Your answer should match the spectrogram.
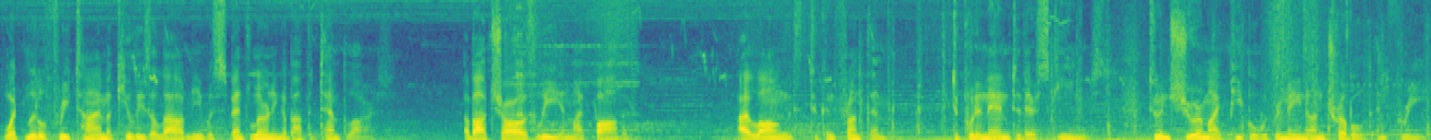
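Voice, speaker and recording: An actor playing a serious young apprentice in a video game, earnest and blunt, with formal phrasing. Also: male voice, low voice, moderate pace, over music, natural voice. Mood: solemn, determined. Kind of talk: video game character acting.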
